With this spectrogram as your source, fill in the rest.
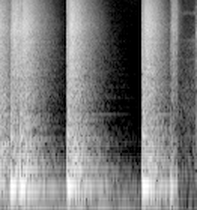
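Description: A Decapitator distortion plugin on circuit A colours three close, loud percussive hits spaced about a second apart, each with a gritty, saturated ring that fades out.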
